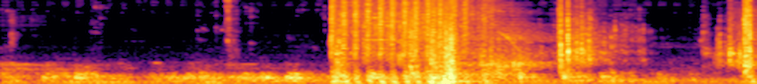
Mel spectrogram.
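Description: Rapid automatic gunfire bursts in tactical shooter Rainbow Six Siege during a tournament round, a dense loud volley of roughly a second and a half followed by a couple of shorter bursts and single shots amid quieter game ambience.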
